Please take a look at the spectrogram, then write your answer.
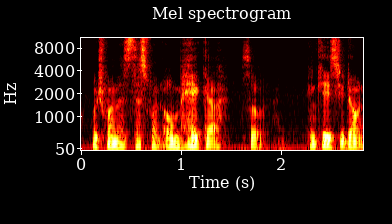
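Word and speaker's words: Ω: don't know your greek letters so this is pronounced f is omega of g which means that there exists a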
